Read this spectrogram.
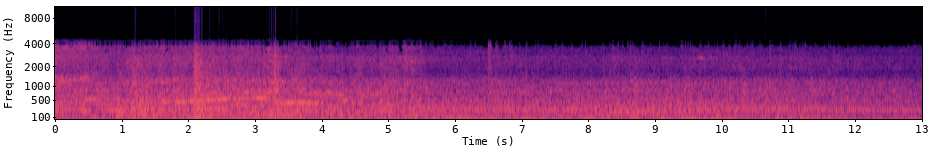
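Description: A truck engine revs up and down as the truck drives out.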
